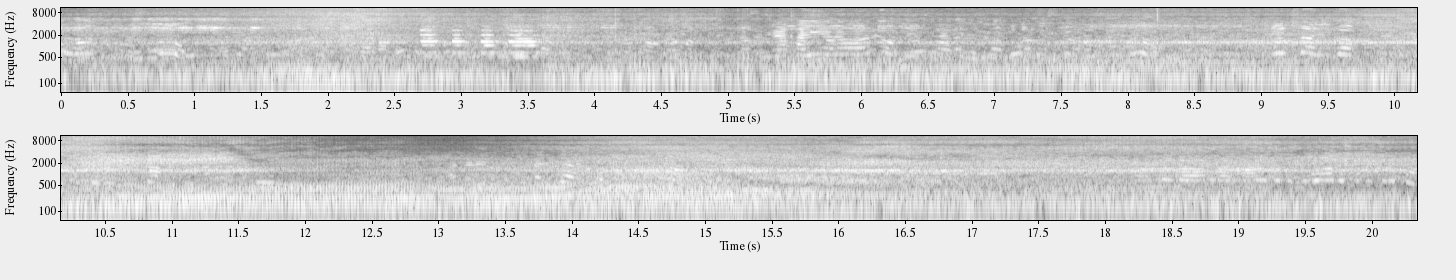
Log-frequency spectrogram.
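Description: Busy street traffic: motorcycle and car engines running close by, with a vehicle horn sounding and people talking in the crowd.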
